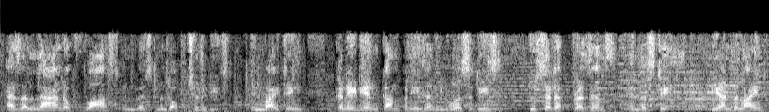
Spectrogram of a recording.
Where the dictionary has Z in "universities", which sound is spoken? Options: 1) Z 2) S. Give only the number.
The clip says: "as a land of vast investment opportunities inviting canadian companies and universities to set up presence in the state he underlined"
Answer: 1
